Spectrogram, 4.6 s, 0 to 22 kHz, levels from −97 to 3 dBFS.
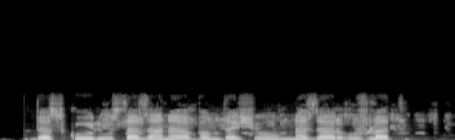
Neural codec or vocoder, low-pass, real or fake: none; 7.2 kHz; real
